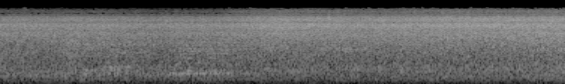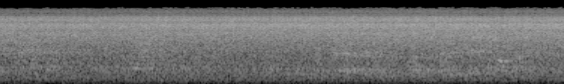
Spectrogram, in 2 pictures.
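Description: Steady rush of the Rain Room's artificial rain: a dense field of water falling from a ceiling grid of nozzles onto a grated floor.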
